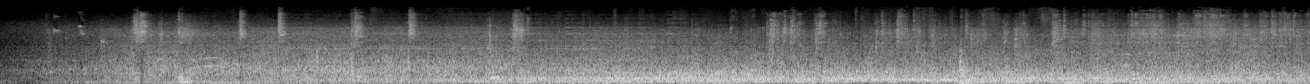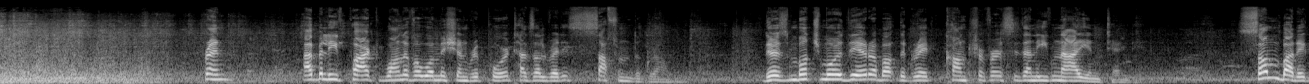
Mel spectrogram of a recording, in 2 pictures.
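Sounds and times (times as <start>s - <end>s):
San Francisco cable car rumbling along its rails: 0.0s - 26.1s
speech: 16.2s - 20.1s, 20.7s - 24.5s, 25.5s - 26.1s.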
